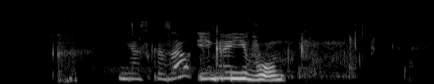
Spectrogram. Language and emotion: Russian, neutral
